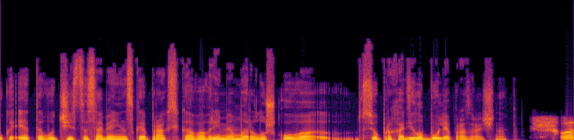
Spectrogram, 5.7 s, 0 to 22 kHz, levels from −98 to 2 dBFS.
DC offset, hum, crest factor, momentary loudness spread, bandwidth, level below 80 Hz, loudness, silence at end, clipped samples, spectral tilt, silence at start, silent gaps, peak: under 0.1%; none; 12 dB; 15 LU; 14.5 kHz; -50 dBFS; -19 LUFS; 0 s; under 0.1%; -6 dB/octave; 0 s; none; -8 dBFS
